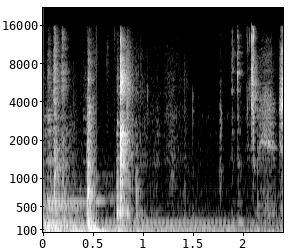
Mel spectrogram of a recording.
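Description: Faint steady low hum from a plugged-in bass guitar's signal chain, with two short clicks in the first second.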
